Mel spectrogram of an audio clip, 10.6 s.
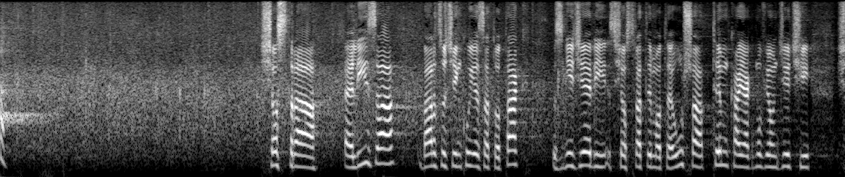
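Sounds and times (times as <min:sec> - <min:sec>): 
crowd clapping: 0:00.0 - 0:08.4
speech: 0:03.3 - 0:10.5.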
